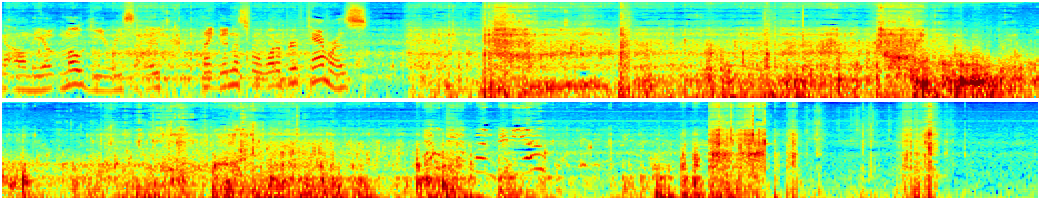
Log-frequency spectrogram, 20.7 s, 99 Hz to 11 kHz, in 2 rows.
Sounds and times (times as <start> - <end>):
Speech: 0.0 - 3.7, 14.5 - 15.9
Rowboat, canoe, kayak: 0.0 - 20.7.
